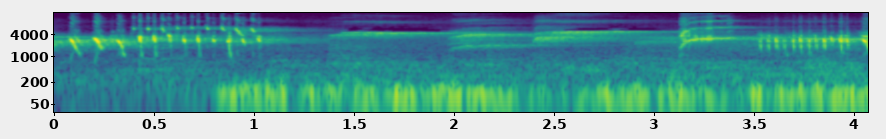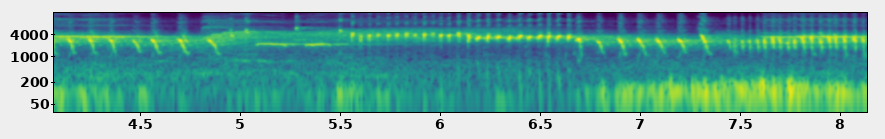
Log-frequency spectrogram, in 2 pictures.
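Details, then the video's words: Agitated male canary in a cage sings to excite a female for breeding and to tutor chicks. Bright buzzy trills shift rapidly between fast repeated notes and sustained rolls. Soft low background rumble throughout. "تغريد ذكر كناري هائج يريد تكسير القفص يحفز الأنثي لتزاوج"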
